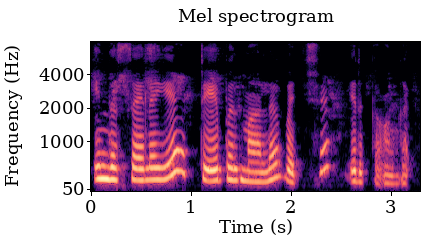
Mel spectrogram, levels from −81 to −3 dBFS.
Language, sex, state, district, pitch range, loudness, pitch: Tamil, female, Tamil Nadu, Nilgiris, 205-255 Hz, -15 LUFS, 235 Hz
